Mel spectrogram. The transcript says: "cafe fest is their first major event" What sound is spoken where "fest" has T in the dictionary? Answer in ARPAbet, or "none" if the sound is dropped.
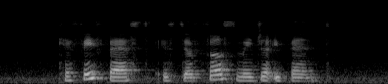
T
